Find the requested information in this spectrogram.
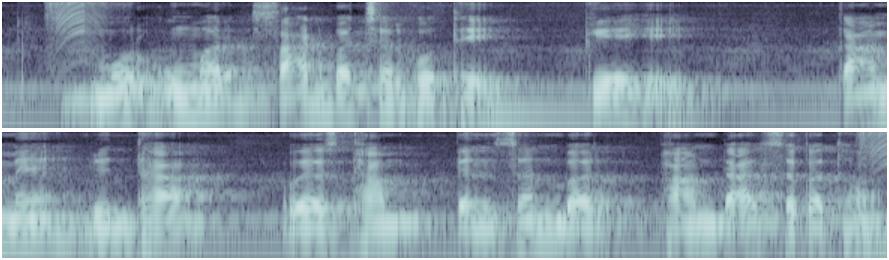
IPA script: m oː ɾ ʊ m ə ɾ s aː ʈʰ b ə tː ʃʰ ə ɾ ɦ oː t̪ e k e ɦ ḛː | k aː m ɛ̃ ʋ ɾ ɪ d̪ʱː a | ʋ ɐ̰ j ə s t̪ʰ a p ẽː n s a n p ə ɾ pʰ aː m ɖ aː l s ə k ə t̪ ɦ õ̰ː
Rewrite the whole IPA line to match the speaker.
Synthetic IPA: m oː ɾ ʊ m ə ɾ s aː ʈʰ b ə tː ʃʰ ə ɾ ɦ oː t̪ e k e ɦ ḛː | k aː m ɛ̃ ʋ ɾ ɪ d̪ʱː a | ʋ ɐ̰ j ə s t̪ʰ a p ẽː n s ə n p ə ɾ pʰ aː m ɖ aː l s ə k ə t̪ ɦ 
